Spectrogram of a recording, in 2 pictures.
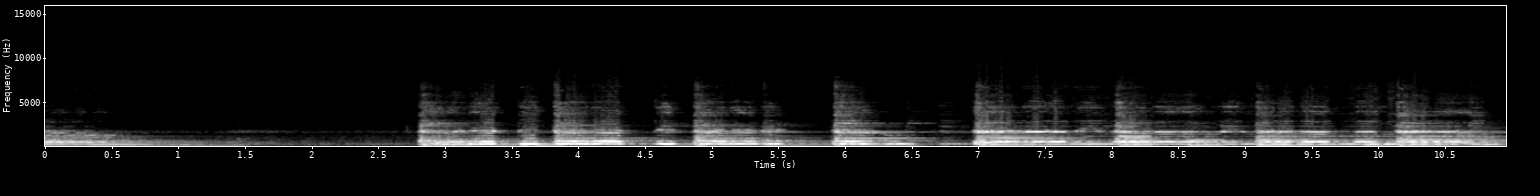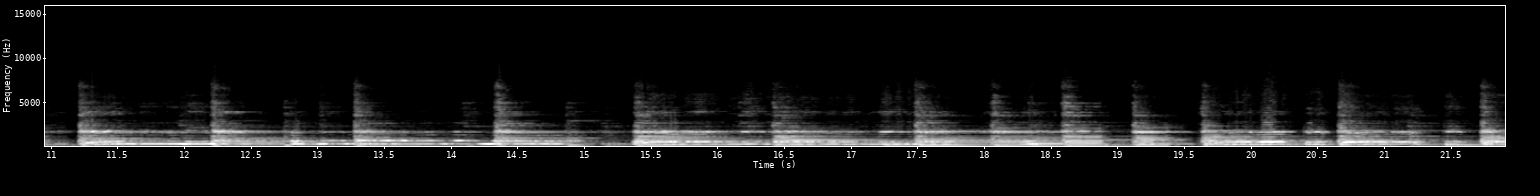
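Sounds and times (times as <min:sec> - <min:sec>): person singing: 0:00.0 - 0:01.8, 0:02.8 - 0:21.9
strummed and plucked guitar: 0:00.0 - 0:21.9.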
